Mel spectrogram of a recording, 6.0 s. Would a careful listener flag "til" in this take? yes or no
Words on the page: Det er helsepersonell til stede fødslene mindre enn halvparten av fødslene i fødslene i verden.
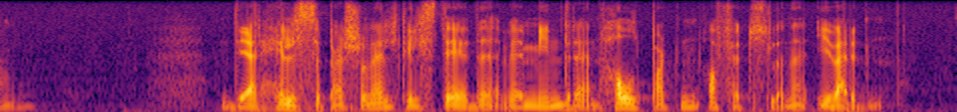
no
